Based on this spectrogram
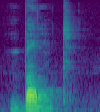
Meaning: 1. bond, connection, relationship, liaison, tie (attachment, as in a relation) 2. band (all English senses, above, except for group of musicians)
- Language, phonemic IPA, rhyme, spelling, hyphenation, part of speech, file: Dutch, /bɑnt/, -ɑnt, band, band, noun, Nl-band.ogg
